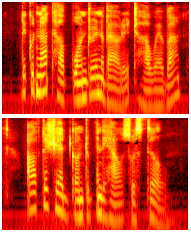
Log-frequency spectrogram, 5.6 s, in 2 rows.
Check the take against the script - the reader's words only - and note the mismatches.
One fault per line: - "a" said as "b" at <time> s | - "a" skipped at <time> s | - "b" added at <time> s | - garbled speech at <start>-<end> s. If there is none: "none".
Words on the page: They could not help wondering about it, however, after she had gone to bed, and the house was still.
- "bed" skipped at 4.1 s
